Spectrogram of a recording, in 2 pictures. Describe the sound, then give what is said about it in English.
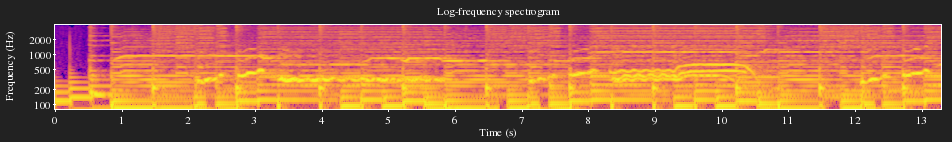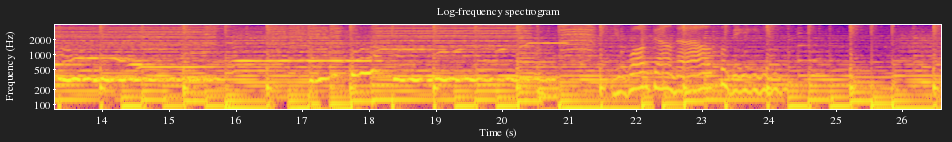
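A recorded cover of an early-1990s love song, like a wedding song, plays steadily throughout, a singing voice with wavering vibrato over full instrumental backing, the sound somewhat dull and muffled, as if from a low-fidelity recording. “I actually covered that song.”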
